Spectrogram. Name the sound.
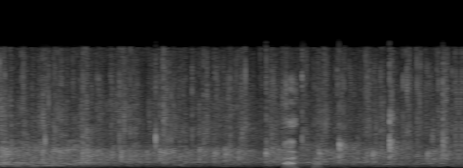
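audience applauding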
